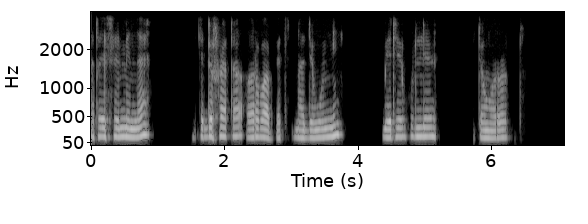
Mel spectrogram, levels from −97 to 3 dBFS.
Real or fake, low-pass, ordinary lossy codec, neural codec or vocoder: fake; 3.6 kHz; none; codec, 16 kHz, 4.8 kbps, FACodec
